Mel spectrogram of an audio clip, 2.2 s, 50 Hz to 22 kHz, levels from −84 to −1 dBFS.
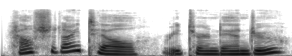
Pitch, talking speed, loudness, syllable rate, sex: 210 Hz, 165 wpm, -15 LUFS, 4.4 syllables/s, female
